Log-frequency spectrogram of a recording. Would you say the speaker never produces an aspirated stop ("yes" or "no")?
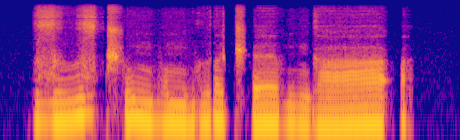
yes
